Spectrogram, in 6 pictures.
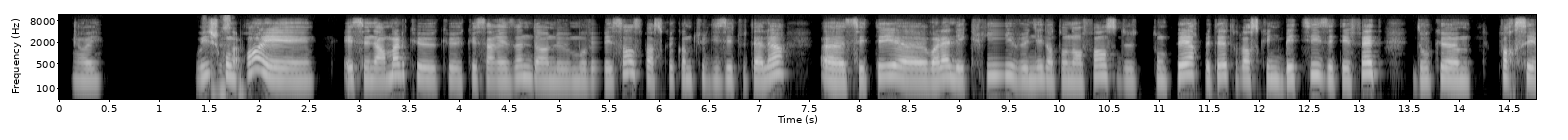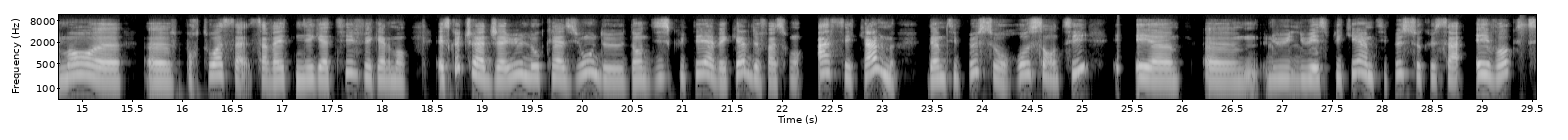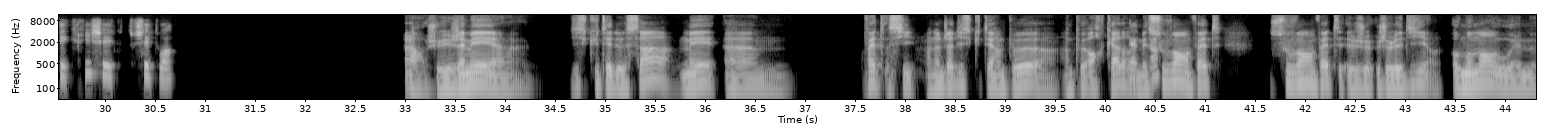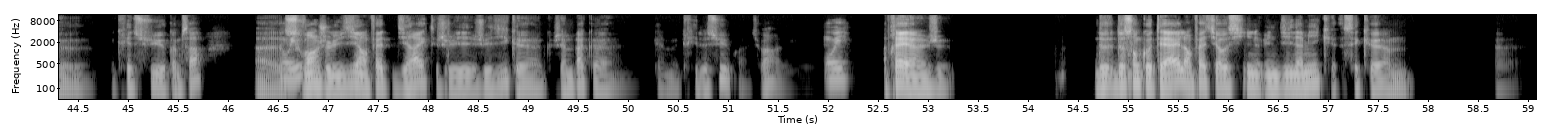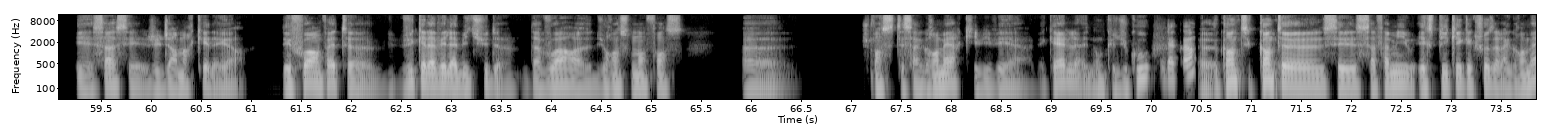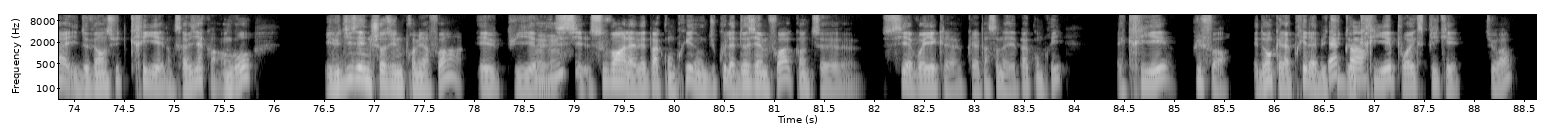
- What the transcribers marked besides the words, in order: none
- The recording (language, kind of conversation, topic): French, advice, Comment arrêter de m’enfoncer après un petit faux pas ?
